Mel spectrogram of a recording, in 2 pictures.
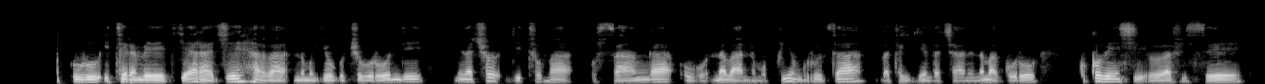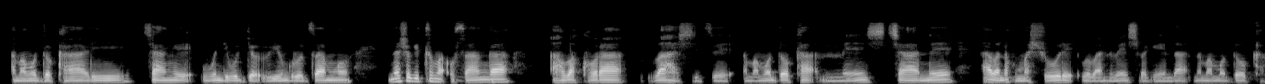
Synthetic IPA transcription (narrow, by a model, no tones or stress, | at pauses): uβuʔitʰe̞ːɾambe̞ɾe̞ɾjaːɾad͡ʒe̞ɦaβano̞muɡihuɡut͡ʃuβuɾuːndi | ninat͡ʃo̞ɡitʰuma | usaːŋɡauβṵnaβaːn̥humukwijuŋɡṵɾuzaβatʰaɡiɡe̞ːndat͡ʃaːne̞namaɡuɾu | kuko̞βe̞ːnʃḭβaβafise̞ | amamo̞do̞kʰaɾit͡ʃaːŋhe̞uβuːndiβuɾɟo̞̰βijuŋɡuɾuzamŋo̞ | nat͡ʃoɡituma̰ʔusaːŋɡa̰ː | ho̞βakʰo̞ɾa | βahaʃiz̥e̞amamo̞do̞ka̰me̞ːnʃi̥t͡ʃaːne̞ | ha̰βanakumaʃuːɾe̞ʔuβoβaːn̥huβe̞ːnʃiβaɡe̞ːndanamamo̞do̞kʰḁ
